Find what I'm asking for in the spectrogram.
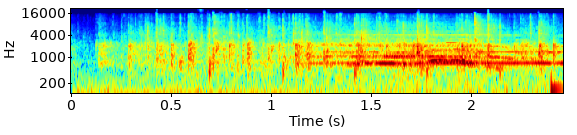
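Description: An audience breaks into steady applause for the first speaker of the night, many hands clapping in a dense patter that swells slightly, with a few cheers or whoops rising above it toward the end.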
